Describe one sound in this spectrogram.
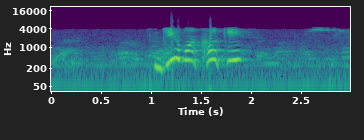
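A dog gives a short burst of yelping barks.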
